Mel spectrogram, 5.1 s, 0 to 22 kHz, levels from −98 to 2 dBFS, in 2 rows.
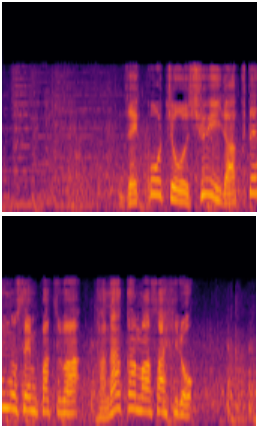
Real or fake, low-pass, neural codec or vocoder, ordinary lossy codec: real; 7.2 kHz; none; none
